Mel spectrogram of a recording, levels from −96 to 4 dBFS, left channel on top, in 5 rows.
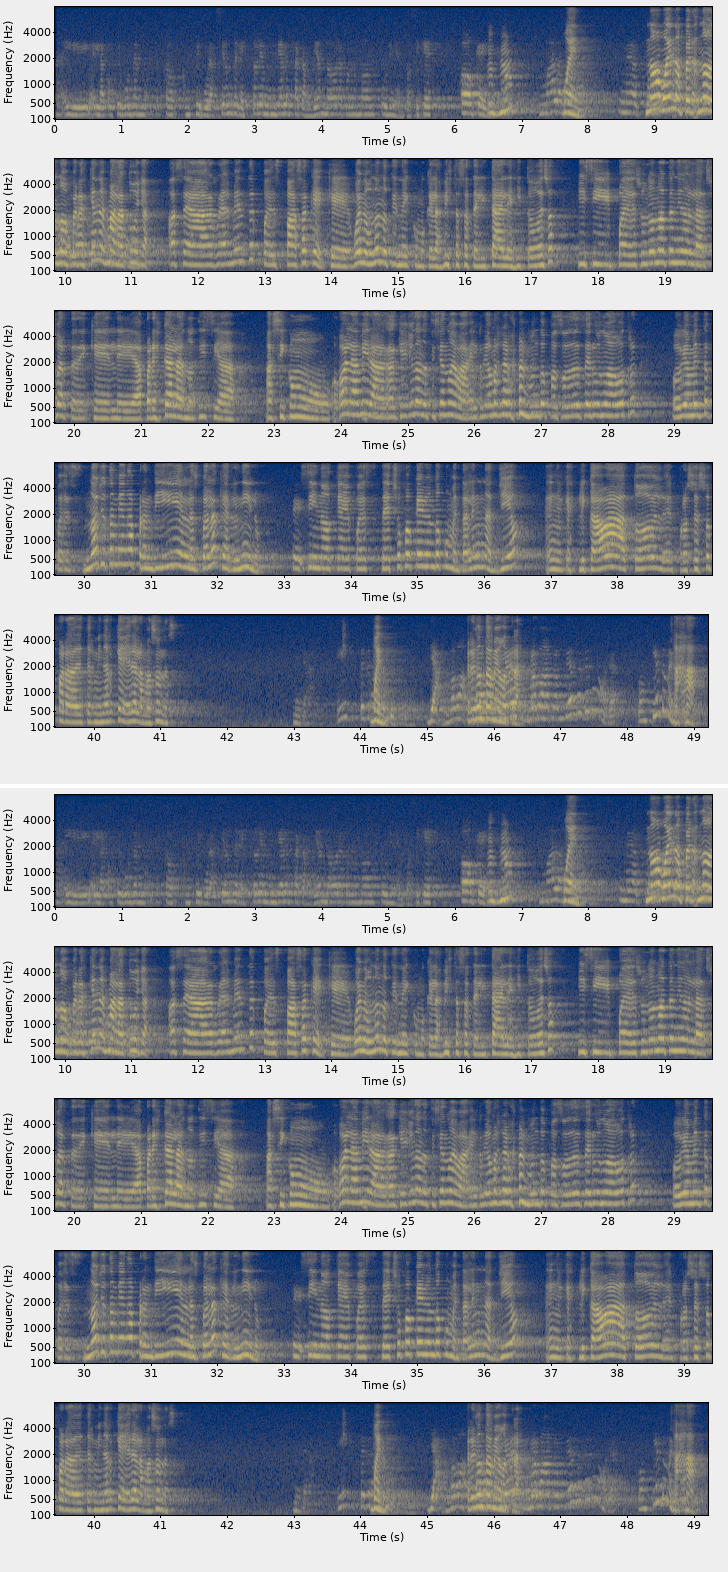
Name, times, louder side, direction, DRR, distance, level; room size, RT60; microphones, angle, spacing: voice 1, 0.0-5.6 6.1-6.6 7.3-8.0 8.4-9.4 9.7-11.1 24.3-24.4 33.1-33.3 43.0-43.3 43.6-47.9 48.2-48.9, left 2 dB, 55° left, 0 dB, 0.8 m, -33 dB
voice 2, 6.5-6.9 7.6-7.9 8.9-11.3 11.5-17.3 17.7-22.4 22.9-28.4 29.0-32.6 33.4-36.5 36.9-41.2 44.1-44.4 45.6-46.4 48.7-49.0, left 1 dB, 5° left, 8 dB, 0.4 m, -23 dB
22.0 x 10.5 x 2.9 m, 2.1 s
head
